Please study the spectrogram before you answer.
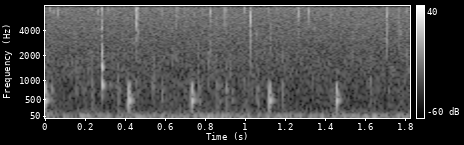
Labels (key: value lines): label: biophony, knock croak
recorder: SoundTrap 300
